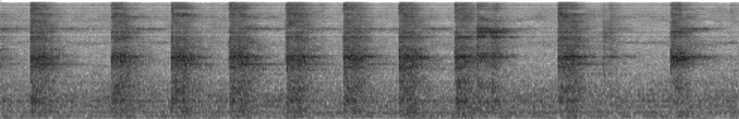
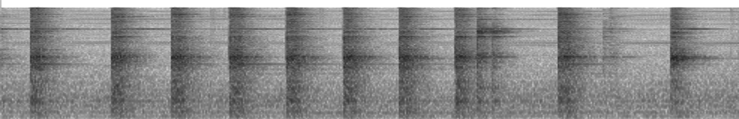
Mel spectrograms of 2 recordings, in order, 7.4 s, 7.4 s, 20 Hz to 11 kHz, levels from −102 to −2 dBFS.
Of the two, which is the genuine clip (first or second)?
second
